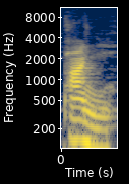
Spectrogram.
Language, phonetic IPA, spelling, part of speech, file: Polish, [ˈpãɲi], pani, noun / pronoun, Pl-pani.ogg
